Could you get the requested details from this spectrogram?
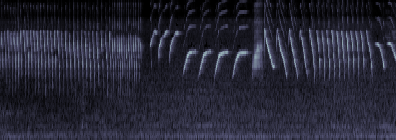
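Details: Canary singing to prompt other canaries to sing along: a long fast buzzy trill of rapid notes, a short break, then repeated upswept whistled syllables and a run of steep descending sweeps; quiet background.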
